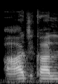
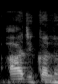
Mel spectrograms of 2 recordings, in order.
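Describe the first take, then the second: First: "आजकाल" with a long aa in the last syllable; wrong long vowel. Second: "आजकल" with a short a in the last syllable; correct short vowel. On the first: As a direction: stretch the end of "आजकाल" to "kaal". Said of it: "आजकाल नहीं होता है". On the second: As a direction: end "आजकल" on a short "kal". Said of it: "आजकल होता है". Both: Shown as a demonstration.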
